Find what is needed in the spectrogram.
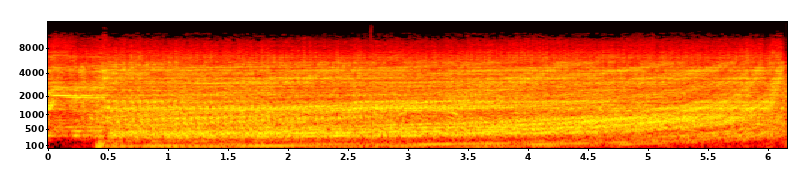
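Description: An engine-like sound effect played over the PA in the routine's soundtrack: a low hum starting suddenly about half a second in, with a whine that rises toward the end.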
